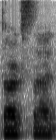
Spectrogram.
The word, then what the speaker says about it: Darkseid: Pronounced Dark Side, though, right? Yeah, Dark Side.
